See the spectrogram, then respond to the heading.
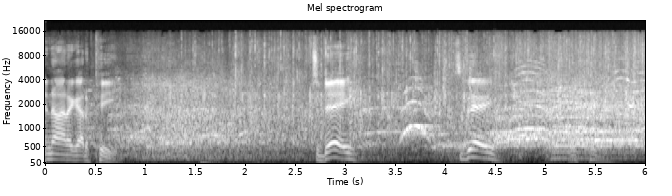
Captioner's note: laughter; applause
